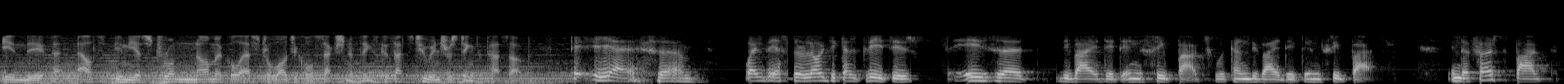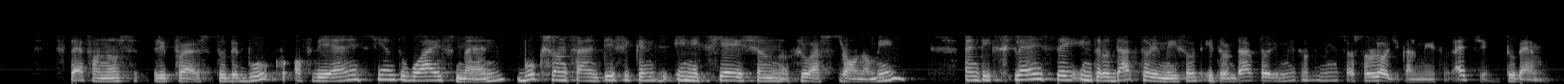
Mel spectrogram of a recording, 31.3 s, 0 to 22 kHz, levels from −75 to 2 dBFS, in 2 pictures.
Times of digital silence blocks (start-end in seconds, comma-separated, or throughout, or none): none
